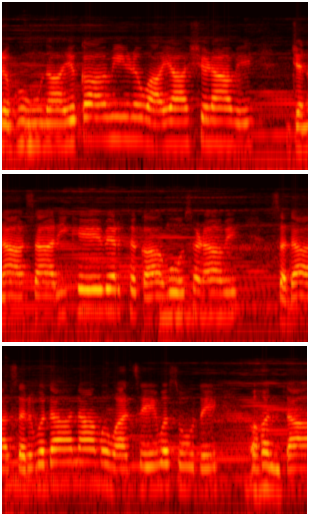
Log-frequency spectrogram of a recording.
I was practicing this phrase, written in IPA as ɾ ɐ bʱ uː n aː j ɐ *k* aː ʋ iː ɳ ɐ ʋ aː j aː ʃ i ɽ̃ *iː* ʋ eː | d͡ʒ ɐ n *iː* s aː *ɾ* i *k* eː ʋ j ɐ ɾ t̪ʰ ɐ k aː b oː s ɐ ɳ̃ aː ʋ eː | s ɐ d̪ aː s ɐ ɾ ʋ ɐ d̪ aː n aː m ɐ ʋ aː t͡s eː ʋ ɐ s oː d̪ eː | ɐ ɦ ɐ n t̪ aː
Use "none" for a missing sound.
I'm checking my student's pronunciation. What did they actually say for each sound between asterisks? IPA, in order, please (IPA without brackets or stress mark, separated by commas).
k, aː, aː, ɾ, kʰ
